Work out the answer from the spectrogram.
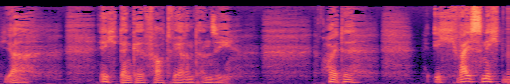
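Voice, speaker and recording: A smooth scheming lover in a radio play, very low voice, swoopy and dramatic. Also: male voice, heavily acted. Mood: ardent. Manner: wooing, dramatic pauses, rhetorical. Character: smooth, calculating male seducer, ardent and theatrical.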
